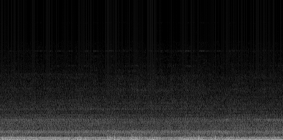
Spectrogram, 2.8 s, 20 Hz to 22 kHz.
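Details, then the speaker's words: 2022 Triumph Tiger Sport 660 after its 600-mile service, riding at about 37–38 mph: loud steady whine over road and wind noise with vibration through pegs and bars; owner believes the drive chain is over-tightened. "When I hit about maybe 37, 38 miles per hour, I start getting a really loud whining sound followed by vibrations through the foot pegs and the handlebars. The problem that I'm experiencing today is with the chain, and I believe it is over tightened."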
